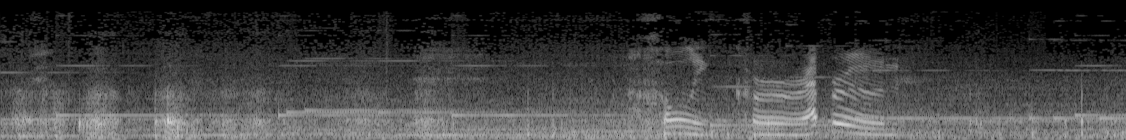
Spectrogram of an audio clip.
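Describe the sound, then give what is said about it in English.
A car engine, running rough and sounding especially bad, drones steadily while driving, a low rumbling hum with faint whining tones running throughout, and a man speaks a short exclamation over it partway through. “My car sounds especially bad right now.”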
